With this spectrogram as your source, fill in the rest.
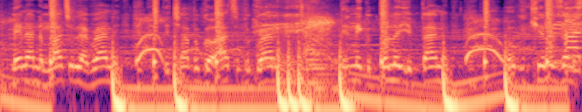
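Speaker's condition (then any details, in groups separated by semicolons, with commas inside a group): No condition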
